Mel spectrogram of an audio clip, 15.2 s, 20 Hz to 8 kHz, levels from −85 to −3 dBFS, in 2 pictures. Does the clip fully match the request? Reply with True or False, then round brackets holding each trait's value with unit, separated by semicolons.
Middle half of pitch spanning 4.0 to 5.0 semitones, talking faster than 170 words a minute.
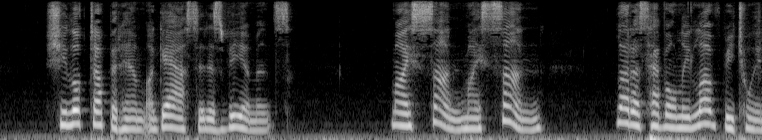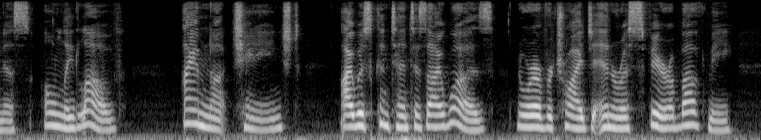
False (4.5 semitones; 165 wpm)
